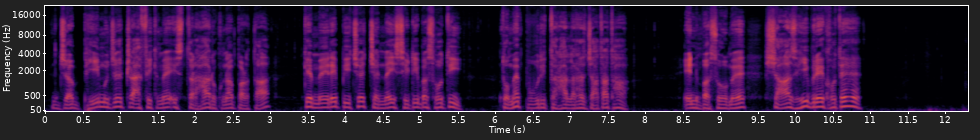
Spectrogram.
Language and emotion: Urdu, fearful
